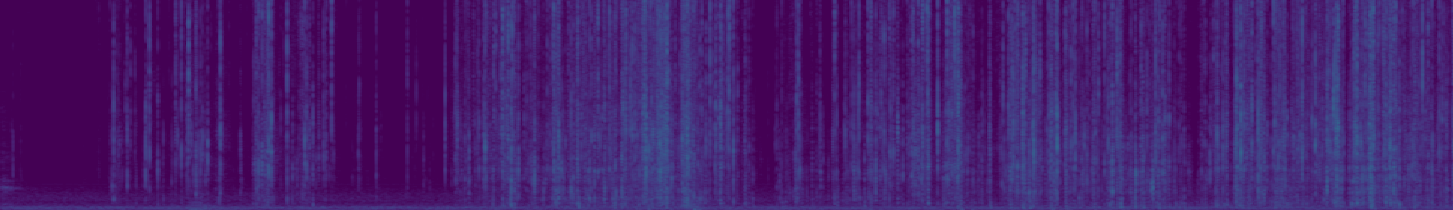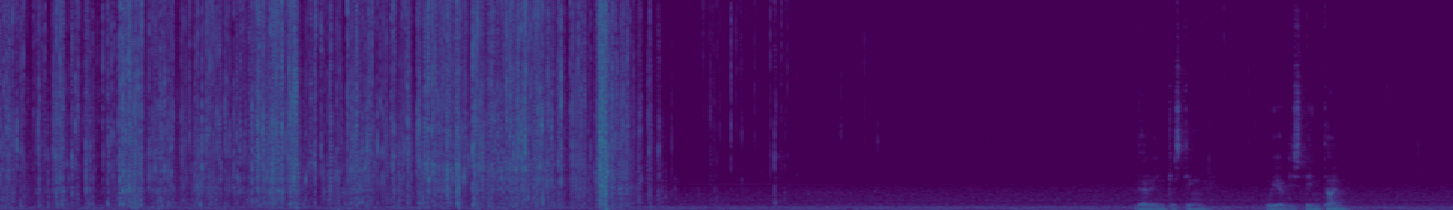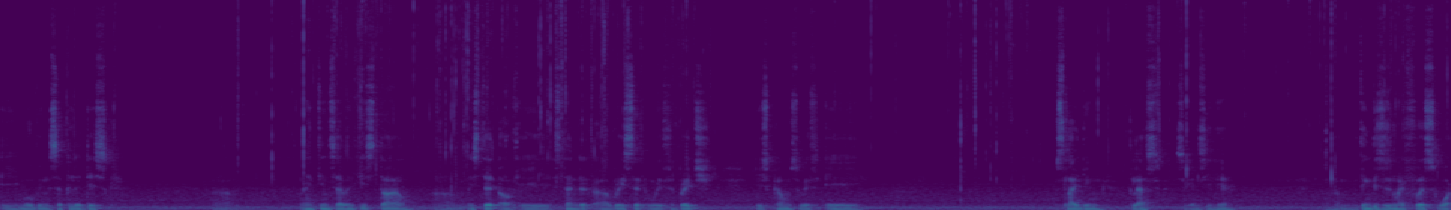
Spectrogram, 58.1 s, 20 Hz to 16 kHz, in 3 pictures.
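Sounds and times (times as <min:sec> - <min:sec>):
plastic wrapping crinkling: 0:01.1 - 0:30.0, 0:41.7 - 0:48.3, 0:51.3 - 0:57.5.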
